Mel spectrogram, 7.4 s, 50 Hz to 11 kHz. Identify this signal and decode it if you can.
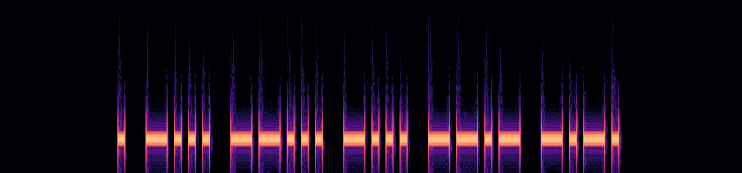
Morse code, heard as a keyed tone, about 17 wpm, 700 Hz. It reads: EB7BQC
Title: DXCC-100 Call Signs - 6 Characters - Repeated 2x - 17wpm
